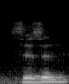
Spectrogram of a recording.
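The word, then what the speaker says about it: Cision: can look it up it is citizen c-i-s-i-o-n i think i pronounced that fairly close article from kitko pretty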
